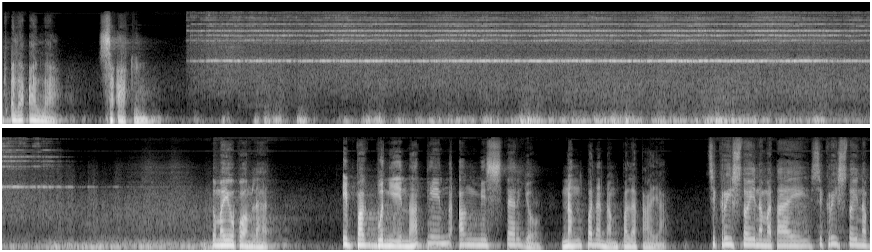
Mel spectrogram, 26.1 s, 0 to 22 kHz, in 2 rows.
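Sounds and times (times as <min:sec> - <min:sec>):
altar bell ringing: 0:02.8 - 0:14.9
church room rumble: 0:02.9 - 0:16.1.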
